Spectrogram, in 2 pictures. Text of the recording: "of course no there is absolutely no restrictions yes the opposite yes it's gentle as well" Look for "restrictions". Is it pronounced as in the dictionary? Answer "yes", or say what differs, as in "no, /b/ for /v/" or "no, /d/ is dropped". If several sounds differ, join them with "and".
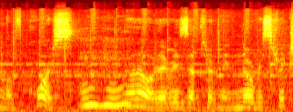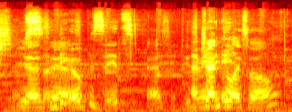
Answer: no, /z/ is dropped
